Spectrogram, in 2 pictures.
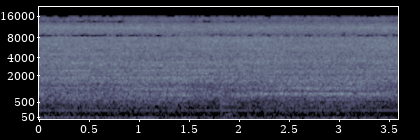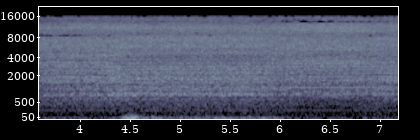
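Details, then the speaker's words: Stock rear power supply fan from a Snapmaker, run on the bench at 24 V out of its enclosure: constant airy rush with faint steady low hum; loud fan with annoying whine, being replaced by quieter fan. "pretty loud it's got a bit of an annoying wine to it"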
